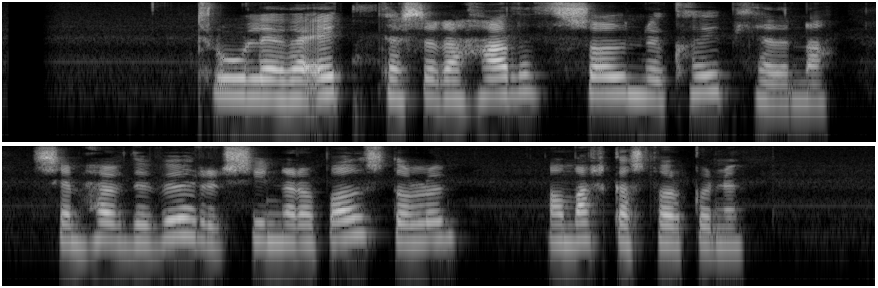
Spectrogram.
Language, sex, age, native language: Icelandic, female, 60-69, Icelandic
